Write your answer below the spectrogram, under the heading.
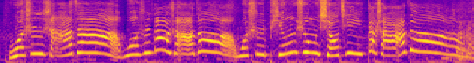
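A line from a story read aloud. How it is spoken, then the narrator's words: Man yelling, ringtone. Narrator (Chinese): 一阵怪异的手机铃声，是一个男人的呐喊声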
